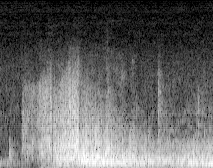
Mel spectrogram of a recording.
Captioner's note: thunder rumbling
